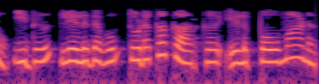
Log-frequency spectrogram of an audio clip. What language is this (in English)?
Malayalam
